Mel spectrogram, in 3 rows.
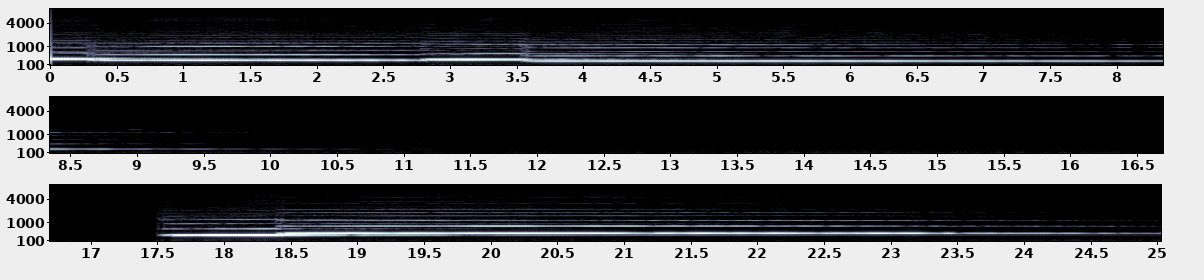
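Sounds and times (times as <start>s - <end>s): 
meditative music: 0.0s - 10.0s, 17.5s - 25.0s.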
